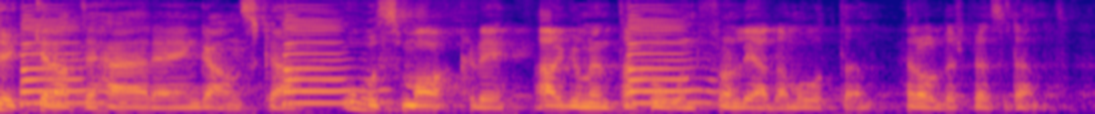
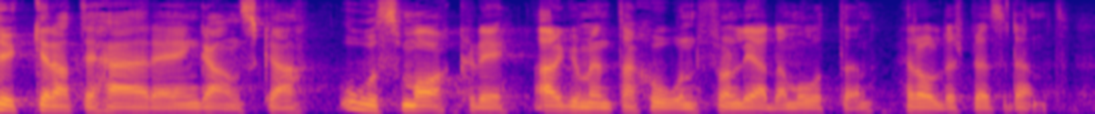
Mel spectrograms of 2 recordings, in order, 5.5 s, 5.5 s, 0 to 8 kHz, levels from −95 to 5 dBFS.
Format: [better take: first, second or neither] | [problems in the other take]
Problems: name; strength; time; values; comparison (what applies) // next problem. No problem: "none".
second | background sound (Wind instrument, woodwind instrument); 2 dB below the speech // room echo; dies away in 1.5 s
